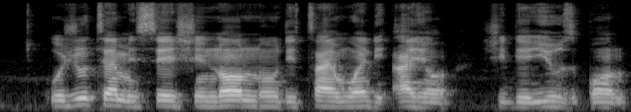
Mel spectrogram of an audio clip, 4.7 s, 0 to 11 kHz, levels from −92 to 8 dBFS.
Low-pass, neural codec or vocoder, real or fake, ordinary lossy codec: 9.9 kHz; vocoder, 22.05 kHz, 80 mel bands, Vocos; fake; none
